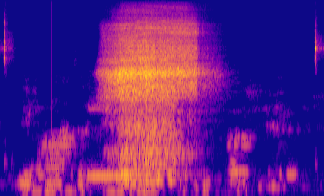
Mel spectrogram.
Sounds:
Sniff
